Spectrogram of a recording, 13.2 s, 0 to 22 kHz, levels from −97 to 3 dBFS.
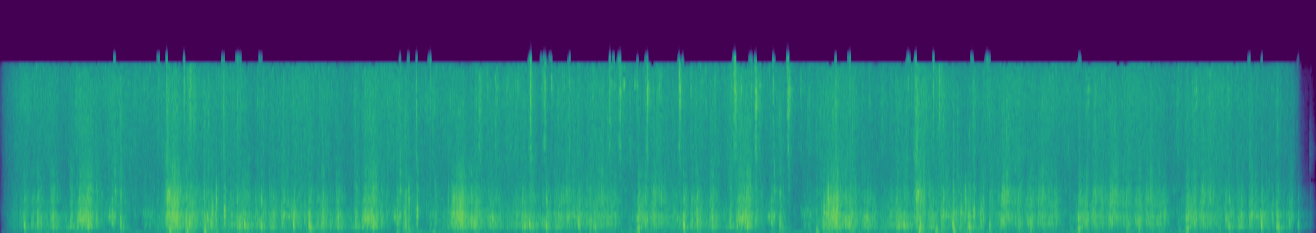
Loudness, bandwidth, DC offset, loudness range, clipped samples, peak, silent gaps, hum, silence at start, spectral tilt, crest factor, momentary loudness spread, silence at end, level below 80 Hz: -21 LUFS; 17 kHz; under 0.1%; 1 LU; under 0.1%; -2 dBFS; none; none; 0.05 s; -0.5 dB/octave; 20 dB; 5 LU; 0.1 s; -44 dBFS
